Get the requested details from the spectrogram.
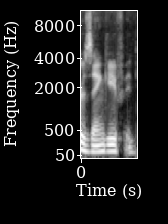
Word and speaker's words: Zangief: So this next one is Zangief the Red Cyclone, and and am I pronouncing his correct his name? Correctly? Zangief.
